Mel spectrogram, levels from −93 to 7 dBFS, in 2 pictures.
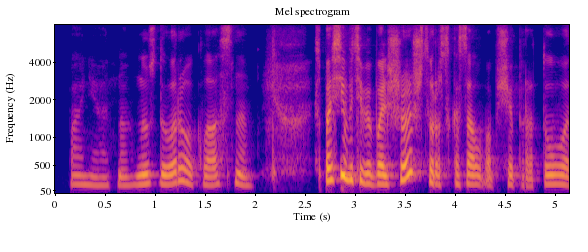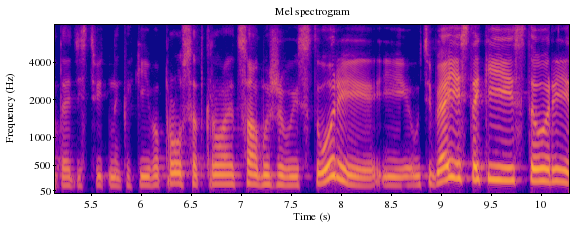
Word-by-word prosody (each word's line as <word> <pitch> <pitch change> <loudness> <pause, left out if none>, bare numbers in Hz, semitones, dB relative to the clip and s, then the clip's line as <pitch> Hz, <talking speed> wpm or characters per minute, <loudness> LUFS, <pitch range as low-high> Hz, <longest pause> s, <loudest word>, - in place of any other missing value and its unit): Понятно. 150 -2 -11
Ну, 165 +2 0
здорово, 175 +3 -2
классно. 155 0 -7 0.6
Спасибо 245 +5 +6
тебе 180 -6 -1
большое, 170 - +3
что 290 - -3
рассказал 170 -1 -3
вообще 160 - -8
про 145 -5 -12
то, 165 +4 -3
да, 145 -1 -8
действительно, 140 0 -10
какие 150 +3 -6
вопросы 175 +3 -2
открывают 170 0 -2
самые 165 -2 0
живые 155 -2 -2
истории. 160 - +1
И 150 0 -4
у 150 +1 -5
тебя 190 +7 +2
есть 270 +1 +4
такие 240 -1 +4
истории, 220 -2 +3
165 Hz, 150 wpm, -21 LUFS, 150-205 Hz, 0.6 s, Спасибо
